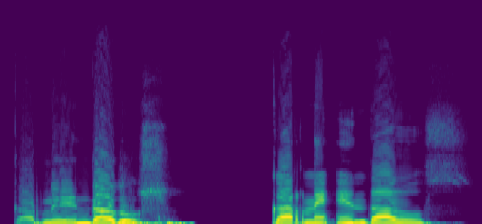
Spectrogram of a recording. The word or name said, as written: carne en dados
